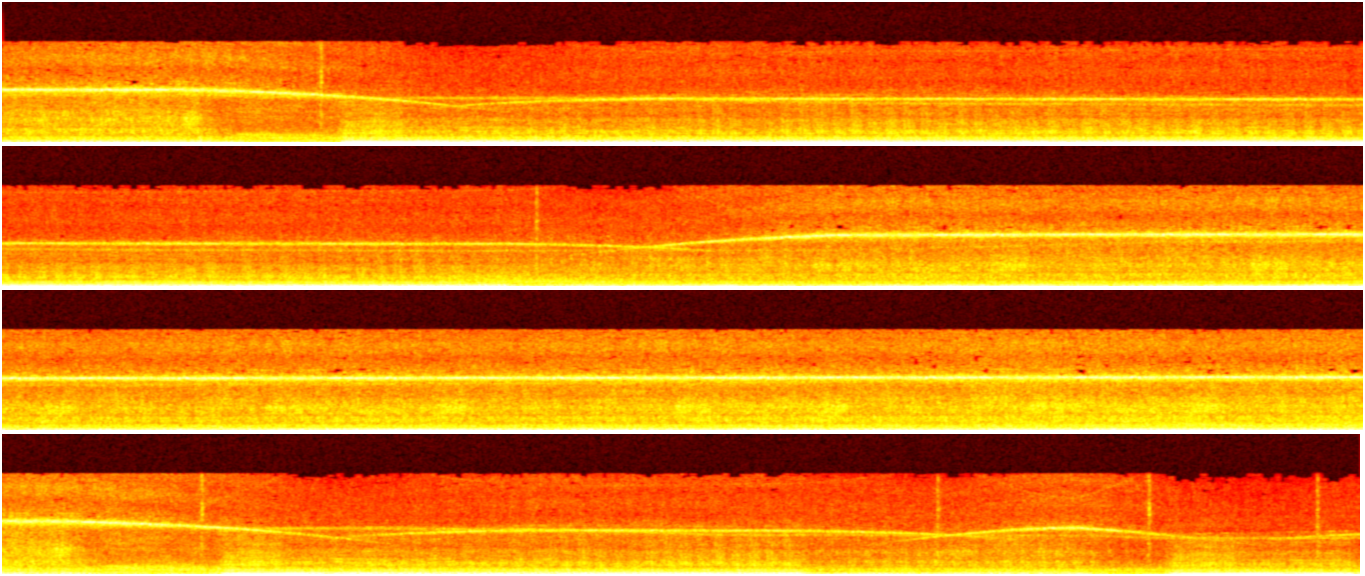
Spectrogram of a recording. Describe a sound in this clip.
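A six-cylinder diesel semi truck engine drones while cruising under load.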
